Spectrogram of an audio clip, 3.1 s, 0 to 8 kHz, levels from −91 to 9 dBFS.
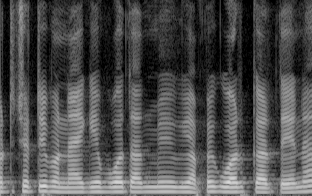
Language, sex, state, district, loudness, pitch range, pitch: Hindi, female, Bihar, Patna, -15 LUFS, 185-195 Hz, 190 Hz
